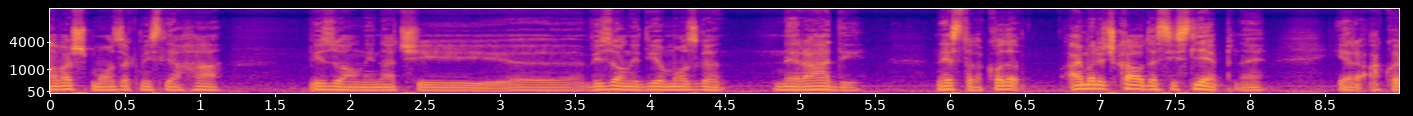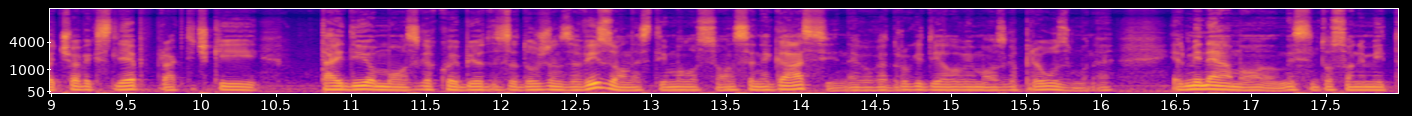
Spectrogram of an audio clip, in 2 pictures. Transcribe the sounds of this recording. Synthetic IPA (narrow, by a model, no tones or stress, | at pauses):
ʋaʃmo̞zakmisliaha | ʋizualˠninaːt͡ʃi | ʋizualˠnid̪io̞mo̞zɡa | neɾaːd̪i | nest̪od̪akod̪a | a̰jmoɾe̞t͡ʃkaod̪asislʎʲepnejḛɾa̰koje̞t͡ʃo̞ʋjeksʎʲe̞ppɾakt̪i̥t͡ʃki | t̪aːjd̪io̞mo̞zɡakojijebiozad̪uːʒanzaʋizualˠne̞st̪imulˠuseo̞̰ːnsene̞ɡaːsḭnʔeɡoɡad̪ɾuɡid̪je̞lo̞ʋimo̞zɡapɾeuzmune | jḛɾmiːne̞ːmamomislimt̪o̞suo̞nimit̪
